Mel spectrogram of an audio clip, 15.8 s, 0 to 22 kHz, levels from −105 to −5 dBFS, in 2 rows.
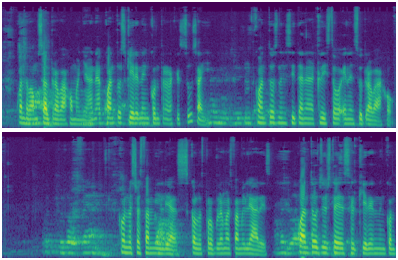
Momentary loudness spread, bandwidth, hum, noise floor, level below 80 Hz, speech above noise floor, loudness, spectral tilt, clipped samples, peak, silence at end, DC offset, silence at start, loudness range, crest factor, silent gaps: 15 LU; 19 kHz; none; -62 dBFS; -70 dBFS; 36 dB; -26 LUFS; -6 dB/octave; under 0.1%; -6 dBFS; 0 s; under 0.1%; 0.1 s; 6 LU; 20 dB; none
